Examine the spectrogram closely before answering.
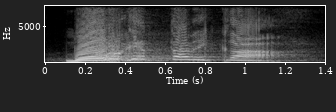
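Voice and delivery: high, loud, slow mocking "I don't know"; fed-up refusal. Preacher mimics a spouse refusing, high, loud and drawn out. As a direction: act out a stubborn spouse brushing it off. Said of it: "하나가 뭐라고?".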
